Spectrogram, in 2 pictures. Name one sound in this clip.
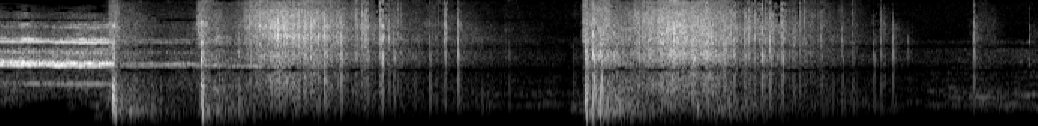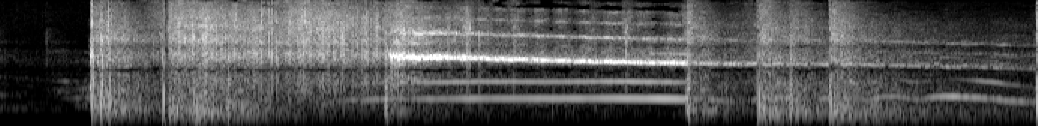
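Fireworks crackle and fizzle.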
